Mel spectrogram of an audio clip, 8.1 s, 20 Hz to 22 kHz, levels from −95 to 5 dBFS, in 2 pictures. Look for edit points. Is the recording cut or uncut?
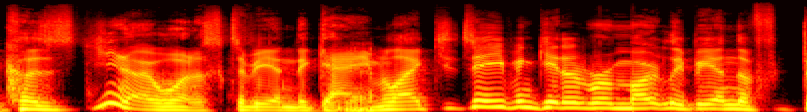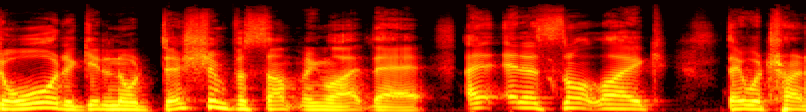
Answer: cut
